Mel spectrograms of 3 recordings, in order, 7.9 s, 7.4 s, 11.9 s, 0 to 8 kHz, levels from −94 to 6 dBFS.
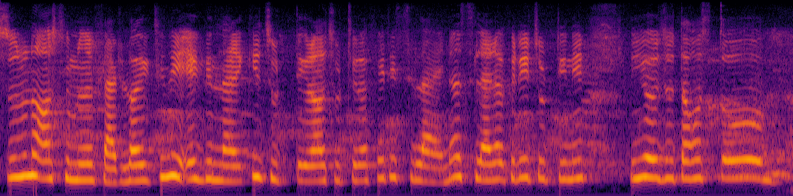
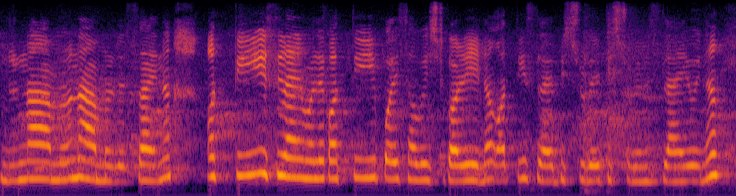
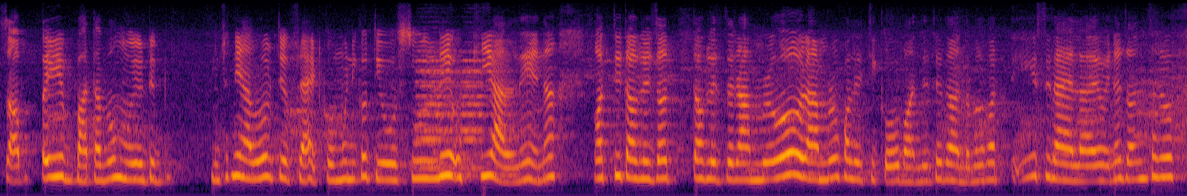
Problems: continuous background conversations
